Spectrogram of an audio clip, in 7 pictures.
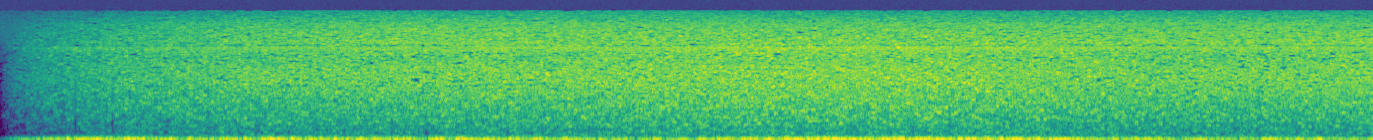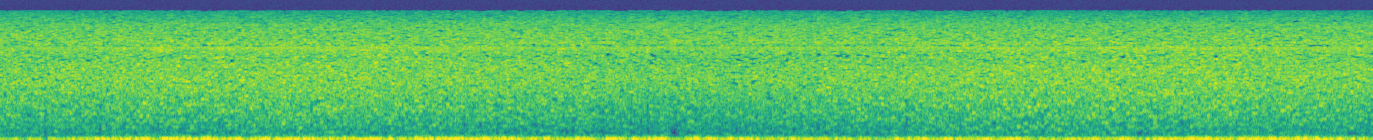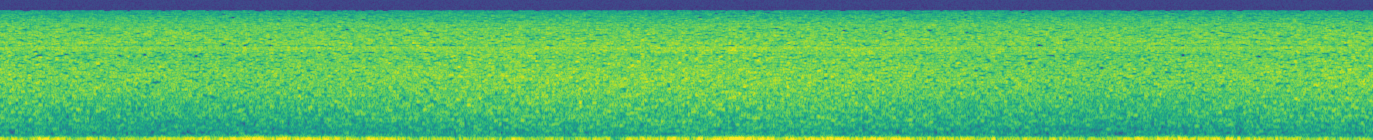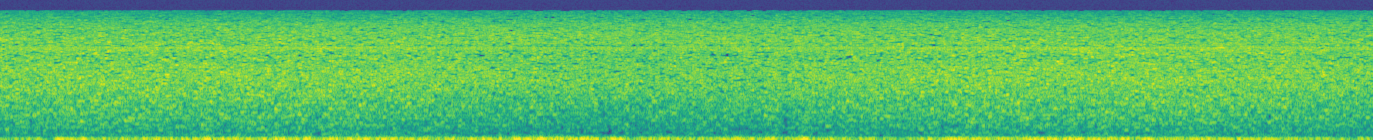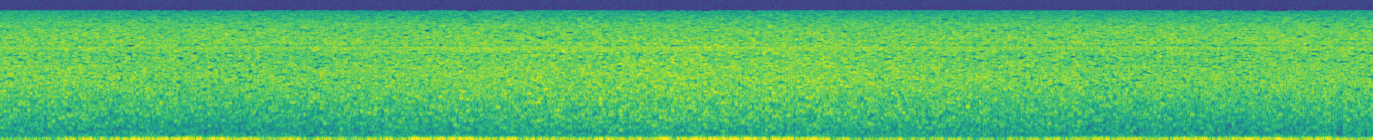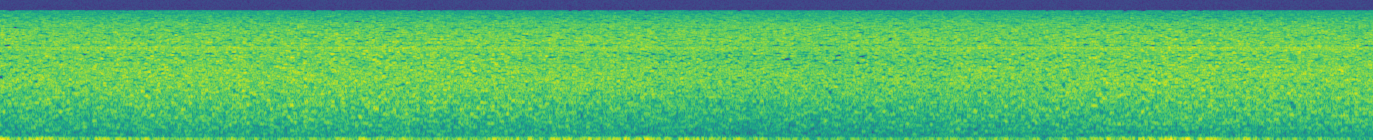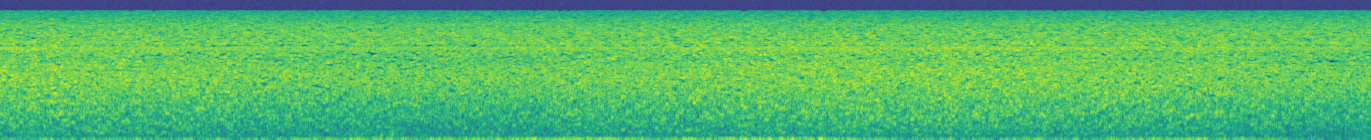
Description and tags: Started out as a sample of an aluminum girder being struck, then the tail of that was granulated.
